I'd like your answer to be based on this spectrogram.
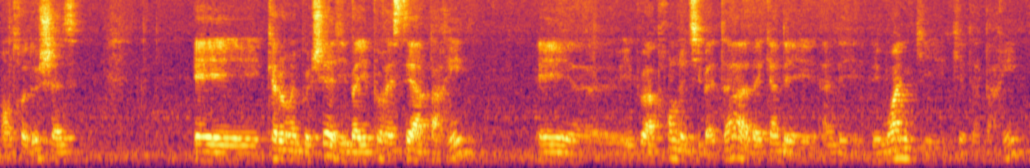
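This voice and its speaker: A man speaks at a fairly slow pace with long, frequent pauses. Noticeable background noise and audible room echo fill the recording. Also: medium pitch for a man, ordinary pitch variation. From Montreal, Quebec. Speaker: Buddhist reincarnated teacher giving a talk. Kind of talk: public talk. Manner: halting, many repetitions and fillers.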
